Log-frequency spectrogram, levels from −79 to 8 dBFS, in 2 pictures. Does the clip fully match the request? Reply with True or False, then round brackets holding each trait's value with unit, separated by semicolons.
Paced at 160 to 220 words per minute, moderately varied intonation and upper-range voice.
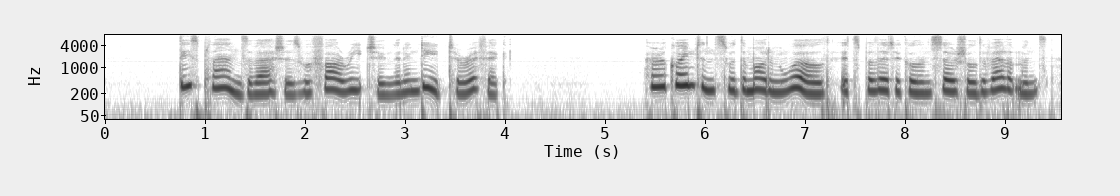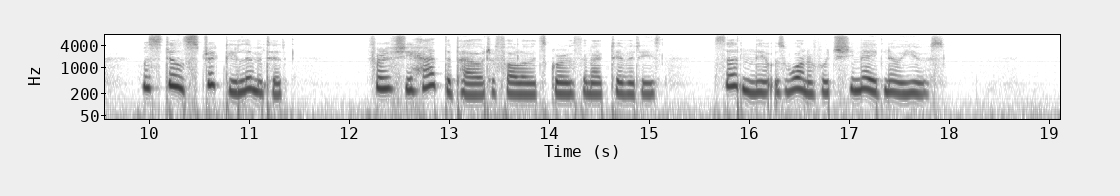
False (150 wpm; 4.6 semitones; 230 Hz)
